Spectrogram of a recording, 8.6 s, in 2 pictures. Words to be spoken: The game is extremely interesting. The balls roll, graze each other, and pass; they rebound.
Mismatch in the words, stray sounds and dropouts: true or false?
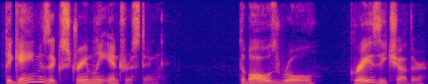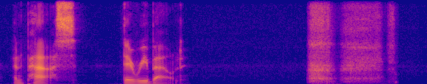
true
